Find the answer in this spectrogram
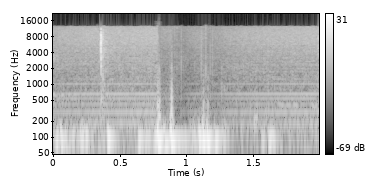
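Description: Low throbbing pulses with a steady hum of several tones, and two short clicks.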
